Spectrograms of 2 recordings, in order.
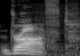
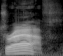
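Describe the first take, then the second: First: The word is said with a European-sounding accent. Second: The word is said with an American accent. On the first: The speaker calls it wrong. "I said it like I'm a European with an accent or something" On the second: The speaker calls it right. "as us Americans say it"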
